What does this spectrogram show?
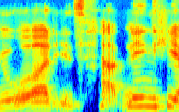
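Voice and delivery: mock tearful, high crying delivery. Speaker recounts visiting a person, acting out their past self: retelling crying. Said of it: "I was like crying, just going".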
